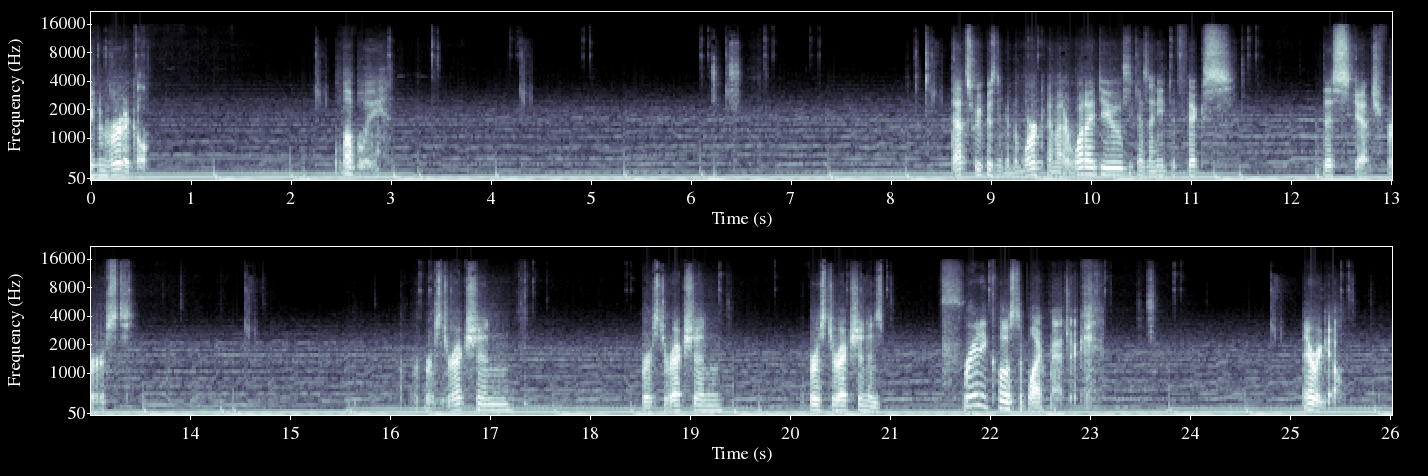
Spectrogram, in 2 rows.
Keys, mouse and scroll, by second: 0.0 alt+v, 0.4 click, 3.0 click, 4.1 click, 4.9 click, 6.0 click, 6.7 click, 9.3 click, 10.7 click, 12.5 ctrl+1, 13.3 click, 14.6 right click, 16.3 click, 17.3 right click, 18.3 click, 19.3 click, 20.5 click, 21.6 click, 23.0 click, 23.8 click, 24.1 middle click, 25.0 middle click, 25.5 click, 25.7 middle click.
